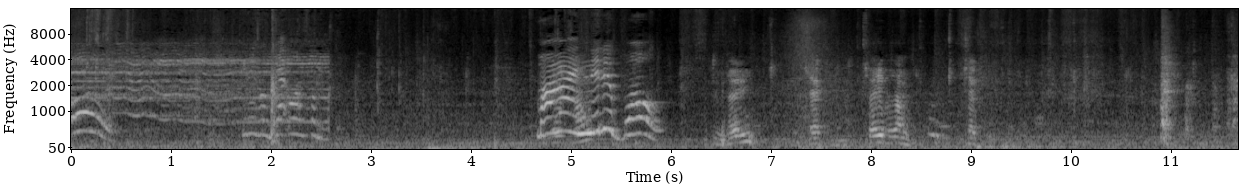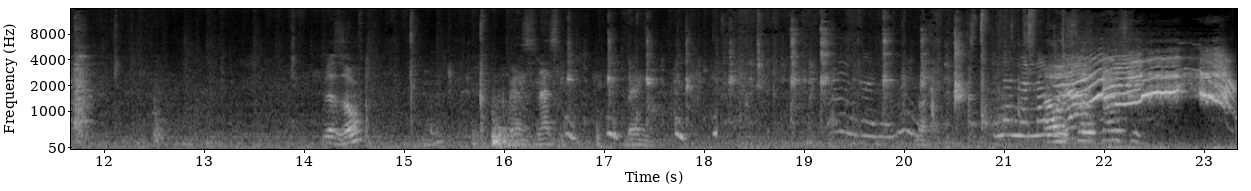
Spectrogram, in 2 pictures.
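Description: Several men and children talk and laugh nearby.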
